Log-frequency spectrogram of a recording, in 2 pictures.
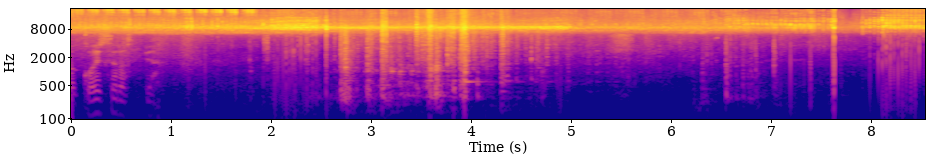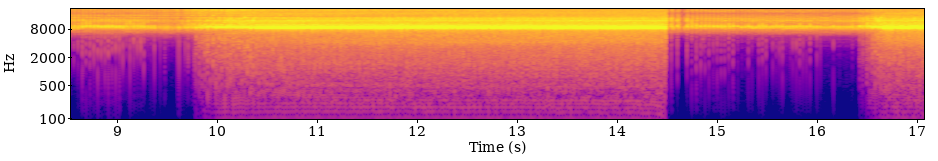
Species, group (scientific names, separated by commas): Gampsocleis glabra, Orthoptera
